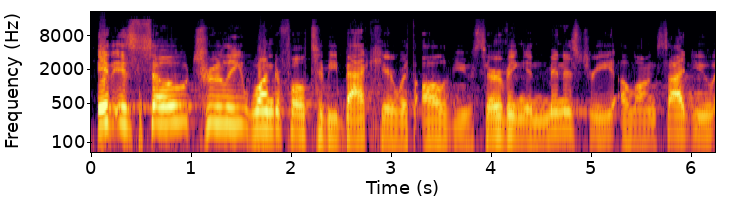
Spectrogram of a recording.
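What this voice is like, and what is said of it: Slightly hoarse, failing voice. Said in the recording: “I am losing my voice a little bit”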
